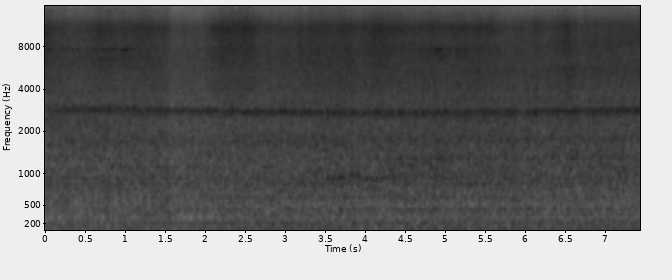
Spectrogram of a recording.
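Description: A ship's engine rumbles steadily.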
